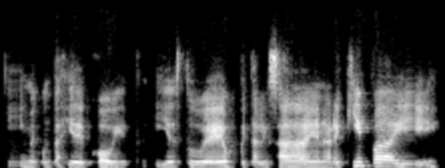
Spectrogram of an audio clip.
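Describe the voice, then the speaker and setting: A woman in her twenties, a student recounting a personal experience to the class in a measured, careful way. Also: lowish voice, fairly even intonation, darkish tone, lo-fi sound, a little hiss or hum. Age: 20s. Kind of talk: personal account in class discussion.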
